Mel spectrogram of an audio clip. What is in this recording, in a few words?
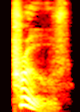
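"prove", British English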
